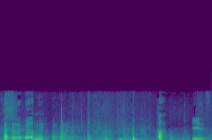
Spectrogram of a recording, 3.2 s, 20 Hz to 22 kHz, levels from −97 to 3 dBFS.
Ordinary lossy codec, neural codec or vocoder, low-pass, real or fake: none; none; none; real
